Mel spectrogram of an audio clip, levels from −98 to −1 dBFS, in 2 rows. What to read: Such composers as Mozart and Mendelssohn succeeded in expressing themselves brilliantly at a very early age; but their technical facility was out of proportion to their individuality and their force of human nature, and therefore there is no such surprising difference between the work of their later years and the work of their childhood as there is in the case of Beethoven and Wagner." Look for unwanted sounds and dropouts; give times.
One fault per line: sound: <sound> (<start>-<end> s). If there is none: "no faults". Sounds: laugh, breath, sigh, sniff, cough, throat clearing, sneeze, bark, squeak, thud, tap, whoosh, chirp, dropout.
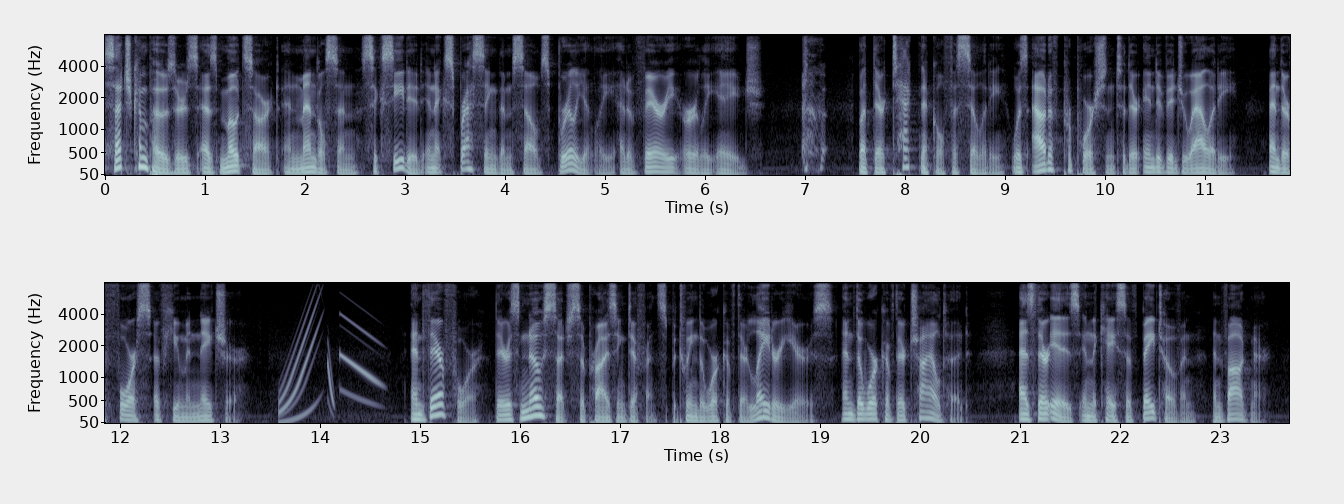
sound: cough (7.0-7.3 s)
sound: chirp (13.6-14.7 s)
